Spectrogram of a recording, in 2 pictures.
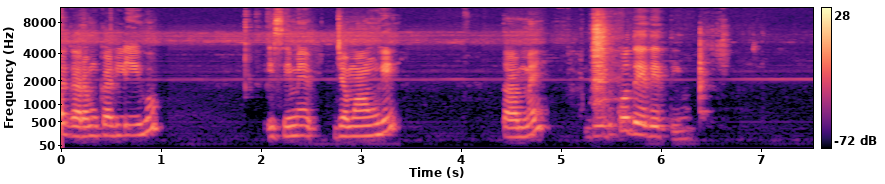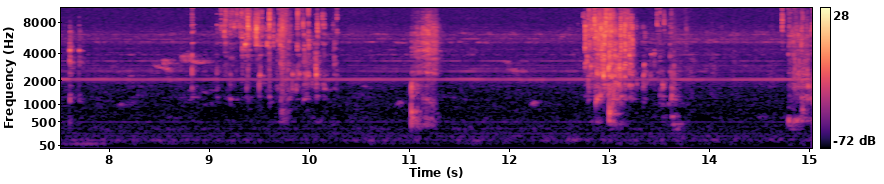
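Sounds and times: milk splashing and dripping: 8.8s - 10.4s, 12.7s - 13.8s, 14.7s - 15.0s.

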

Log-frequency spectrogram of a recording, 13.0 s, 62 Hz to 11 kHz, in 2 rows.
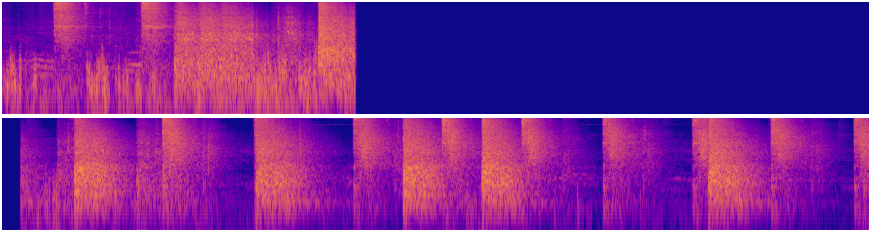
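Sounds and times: suppressed pistol shots: 7.0s - 13.0s.

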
